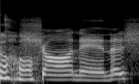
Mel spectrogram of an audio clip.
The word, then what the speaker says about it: Seanan: And before we end, I have to correct myself because I always say Seanan McGuire's name wrong. It's Seanan. Drilling it into my head.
